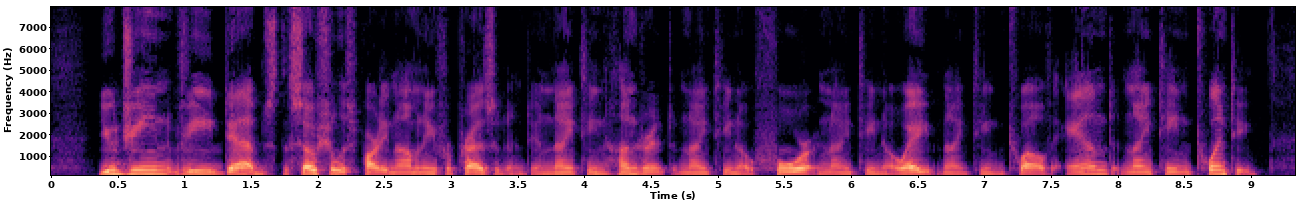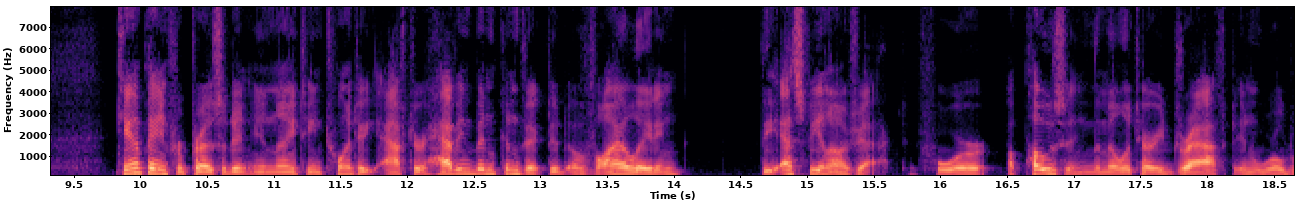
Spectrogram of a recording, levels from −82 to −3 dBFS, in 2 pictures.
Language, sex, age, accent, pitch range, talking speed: English, male, 50-69, American, 105-145 Hz, 120 wpm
